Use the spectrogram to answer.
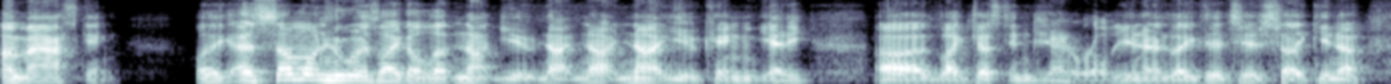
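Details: Adult male livestreamer who says he stutters at times and is nearly five years off hard drugs; stuttering.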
